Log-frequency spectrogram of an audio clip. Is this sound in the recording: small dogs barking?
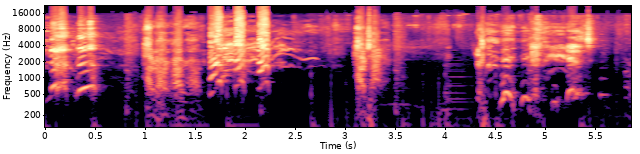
yes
